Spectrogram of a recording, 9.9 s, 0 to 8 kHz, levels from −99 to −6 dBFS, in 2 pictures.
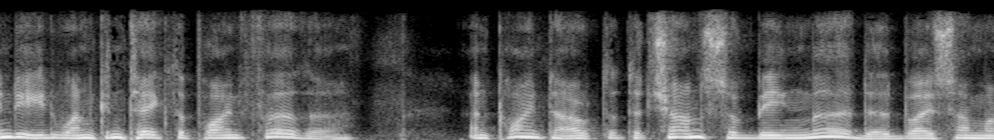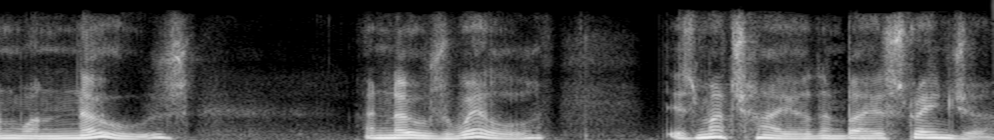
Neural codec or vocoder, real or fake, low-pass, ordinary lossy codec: none; real; 7.2 kHz; AAC, 48 kbps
